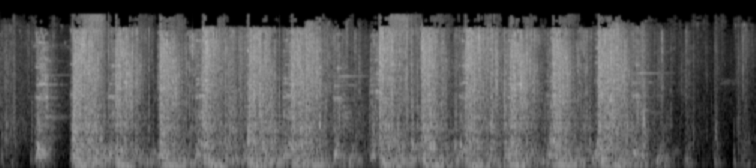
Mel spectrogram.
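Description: A pickaxe chops repeatedly into wood with loud thuds.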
